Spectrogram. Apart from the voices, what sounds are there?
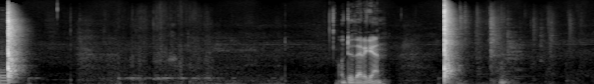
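hand clap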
